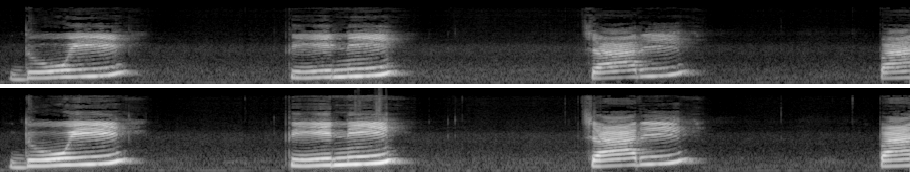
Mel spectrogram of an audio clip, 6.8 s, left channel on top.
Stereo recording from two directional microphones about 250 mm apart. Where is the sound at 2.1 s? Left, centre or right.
Right.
